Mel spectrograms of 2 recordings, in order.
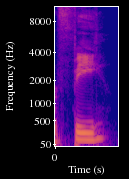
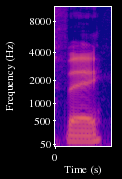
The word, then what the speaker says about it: Fe: For Fee? Faye and Celeste. Faye. Oh, it's Faye. That's right. It is pronounced Faye.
